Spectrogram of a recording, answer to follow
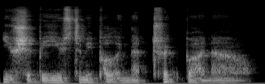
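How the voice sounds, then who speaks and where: A man's voice: deep voice, flat delivery, normal speed, pushed and bright. A man voicing a sardonic, protective and menacing monster who teases and mutters asides in a roleplay audio drama. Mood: teasing, amused. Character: eight-foot male smoke monster, sardonic, menacing, protective.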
